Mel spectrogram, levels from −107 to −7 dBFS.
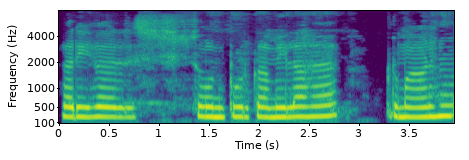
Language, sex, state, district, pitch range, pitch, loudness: Hindi, female, Bihar, Sitamarhi, 245-260 Hz, 255 Hz, -18 LUFS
